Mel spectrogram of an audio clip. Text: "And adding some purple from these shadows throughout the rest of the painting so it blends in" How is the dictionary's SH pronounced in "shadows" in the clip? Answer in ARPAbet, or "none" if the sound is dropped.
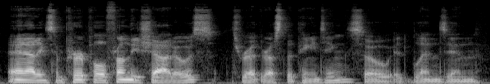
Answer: SH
